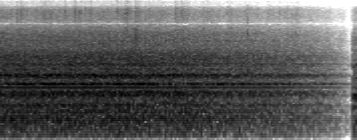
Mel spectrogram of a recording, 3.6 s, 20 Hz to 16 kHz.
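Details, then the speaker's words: maXpeedingrods 12V 5kW Chinese diesel air heater, warmed up and drawing about 4 amps with hot outlet air, temperature gun on the inlet before it is set to max; an even, constant fan and burner roar with no popping or surging. Normal running. "as the unit starts to ramp up because i've given it a higher radiance max output it is picking up noise but it's not too bad"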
